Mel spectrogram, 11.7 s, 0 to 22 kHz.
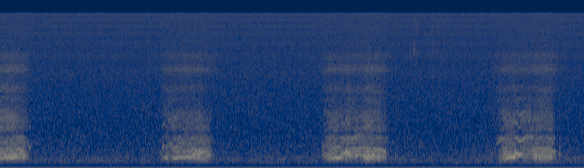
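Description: Four loud rumbling snores on inhalation, evenly spaced at about 17 a minute, with quiet pauses between them.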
